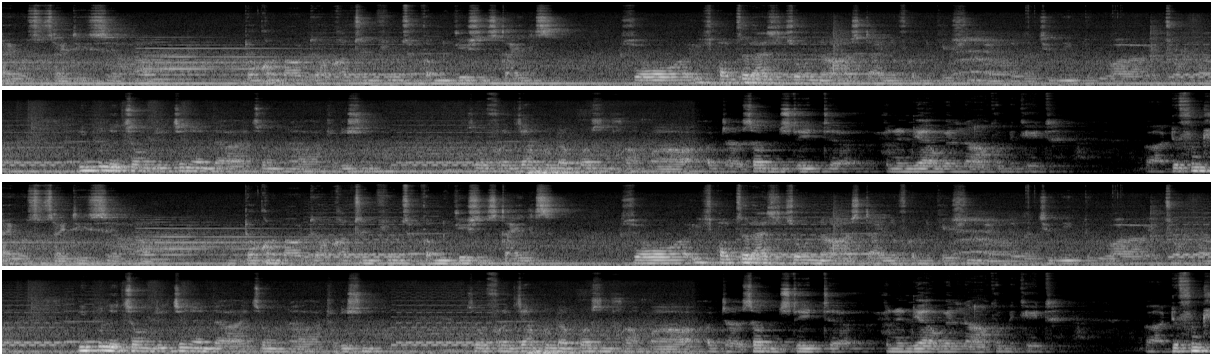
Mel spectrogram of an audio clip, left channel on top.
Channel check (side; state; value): both; normal; correlation 0.69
